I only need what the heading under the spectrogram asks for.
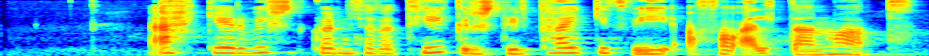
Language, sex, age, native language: Icelandic, female, 30-39, Icelandic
